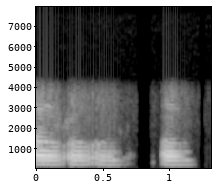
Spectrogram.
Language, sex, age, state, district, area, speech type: Bodo, female, 30-45, Assam, Udalguri, rural, conversation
